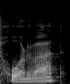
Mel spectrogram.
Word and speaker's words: Horvath: very common last name it's pronounced Horvath and uh it actually weirdly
